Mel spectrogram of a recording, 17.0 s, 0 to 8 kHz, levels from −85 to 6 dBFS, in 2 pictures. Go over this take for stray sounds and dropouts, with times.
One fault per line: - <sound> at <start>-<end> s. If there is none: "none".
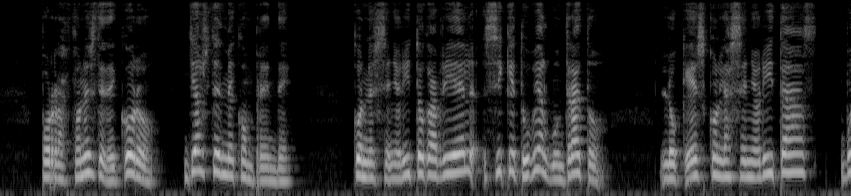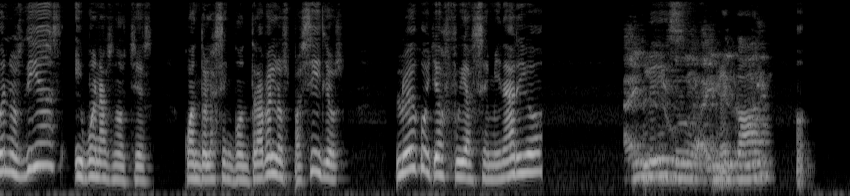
- sneeze at 14.7-16.3 s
